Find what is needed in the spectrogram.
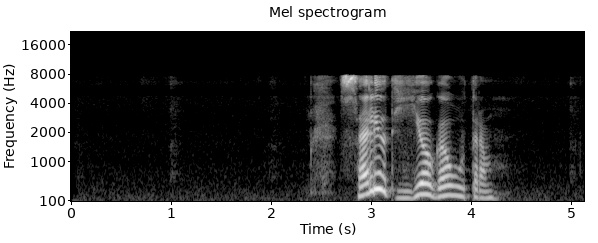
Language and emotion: Russian, positive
